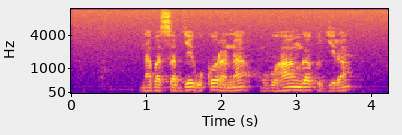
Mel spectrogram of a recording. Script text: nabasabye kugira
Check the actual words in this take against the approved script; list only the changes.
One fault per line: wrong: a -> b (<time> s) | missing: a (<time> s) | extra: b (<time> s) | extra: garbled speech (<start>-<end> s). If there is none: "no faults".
extra: gukorana ubuhanga (1.7 s)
